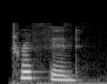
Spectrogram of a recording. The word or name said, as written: triffid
